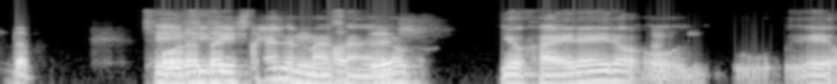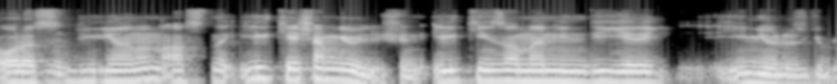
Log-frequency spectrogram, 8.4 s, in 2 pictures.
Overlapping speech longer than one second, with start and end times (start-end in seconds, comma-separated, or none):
0.8-2.2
